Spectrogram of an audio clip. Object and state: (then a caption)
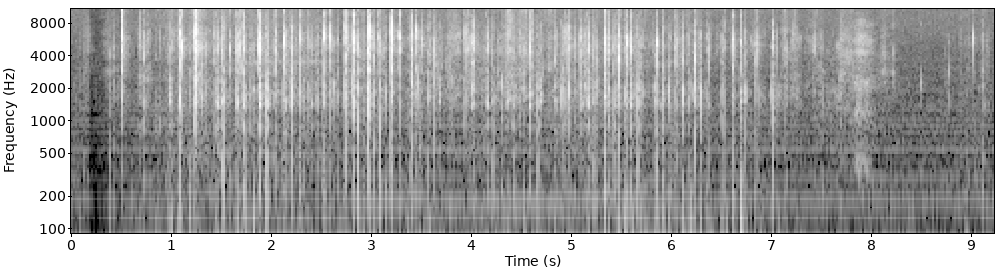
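Plastic pocket calculator. Fingertips tap and press the rubber buttons and casing of a small, hollow plastic pocket calculator, and a thin metal pin scratches along its ridged side. Dense, rapid, crisp clicks and crackles sound bright with almost no low end. A softer scratching stretch near the end gives way to a few last taps.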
